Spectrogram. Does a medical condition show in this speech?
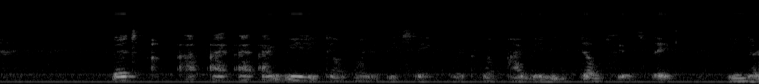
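Yes: facial palsy; can barely hear own speech.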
